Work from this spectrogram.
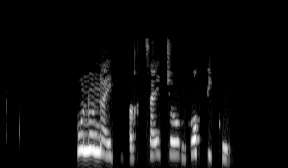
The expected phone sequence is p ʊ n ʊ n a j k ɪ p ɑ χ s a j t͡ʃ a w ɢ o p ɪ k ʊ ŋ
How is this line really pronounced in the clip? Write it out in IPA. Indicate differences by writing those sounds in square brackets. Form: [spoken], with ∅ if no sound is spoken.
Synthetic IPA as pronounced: p ʊ n ʊ n a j k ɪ p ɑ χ [t͡s] a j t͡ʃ a w ɢ o p ɪ k ʊ ŋ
